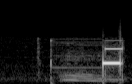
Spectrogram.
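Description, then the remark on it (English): A short, loud electronic beep on a phone line, signalling a caller joining, preceded by a couple of faint clicks and a low buzzing tone, with no one speaking. “Is there a call around? I heard a beep.”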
